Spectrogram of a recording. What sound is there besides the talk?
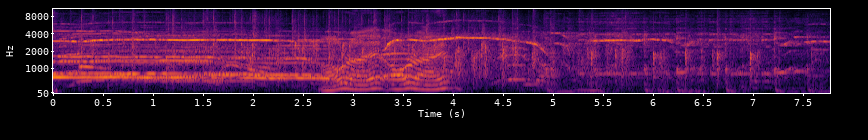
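audience applause and cheering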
